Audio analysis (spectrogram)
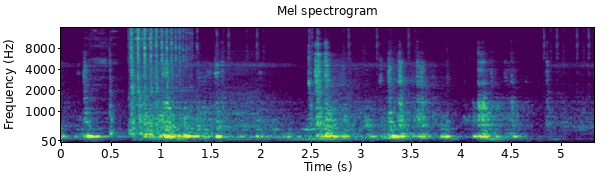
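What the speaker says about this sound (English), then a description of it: "launch the ball hard with the plunger and then you'll get that shaker motor to go" A homemade shaker motor rattles a virtual pinball cabinet in bursts, a buzzing mechanical vibration that swells and fades several times over a few seconds alongside clacking game mechanisms.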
